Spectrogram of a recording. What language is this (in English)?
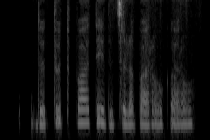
Pashto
